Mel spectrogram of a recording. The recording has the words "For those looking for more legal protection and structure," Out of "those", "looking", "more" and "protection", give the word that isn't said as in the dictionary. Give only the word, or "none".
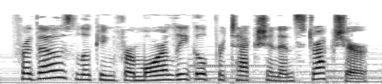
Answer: none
